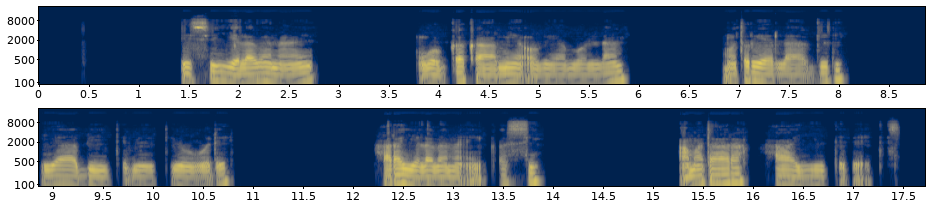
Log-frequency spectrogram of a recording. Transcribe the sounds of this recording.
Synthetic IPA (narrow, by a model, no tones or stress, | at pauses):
ʔɪsːɪjɛlɐɡɐnaj | wɔɡːɐkaːmɪjɐ̰ʔɔɡɪjɐbɔlːan | mɔt̪ɔɾɪjɐlaːɡɪd̪ɪ | jaːbiːt̪ːɛbeːt̪ːɪjoːwɔd̪ɛ | hɐɾʔɐjɛlɐɡɐnɐ̰ʔɪ̰kʼːɐsːɪ | ʔɐ̰mɐt̪aːɾɐ | haːjiːd̪ɛbḛːt̪ːɪ̥s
